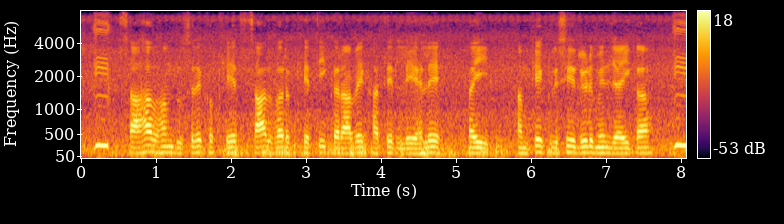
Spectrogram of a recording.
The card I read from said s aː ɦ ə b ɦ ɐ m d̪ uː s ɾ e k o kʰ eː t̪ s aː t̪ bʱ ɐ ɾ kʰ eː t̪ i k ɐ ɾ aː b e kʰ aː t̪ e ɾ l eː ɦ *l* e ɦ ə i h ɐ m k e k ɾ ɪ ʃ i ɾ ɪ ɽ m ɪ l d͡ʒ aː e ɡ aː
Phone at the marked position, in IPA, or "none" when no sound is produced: l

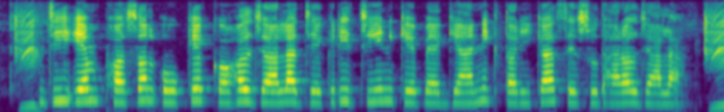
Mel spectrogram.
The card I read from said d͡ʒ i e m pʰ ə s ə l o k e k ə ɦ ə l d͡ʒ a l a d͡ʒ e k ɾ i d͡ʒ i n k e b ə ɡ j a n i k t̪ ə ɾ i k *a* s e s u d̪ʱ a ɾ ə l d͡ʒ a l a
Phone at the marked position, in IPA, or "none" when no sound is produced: a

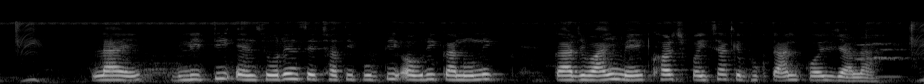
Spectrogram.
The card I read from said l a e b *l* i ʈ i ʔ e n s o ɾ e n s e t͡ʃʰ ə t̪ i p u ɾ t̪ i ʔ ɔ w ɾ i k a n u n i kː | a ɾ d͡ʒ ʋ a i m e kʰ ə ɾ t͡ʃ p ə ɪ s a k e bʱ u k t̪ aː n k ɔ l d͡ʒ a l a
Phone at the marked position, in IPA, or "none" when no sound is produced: l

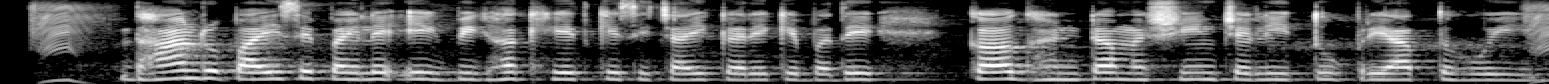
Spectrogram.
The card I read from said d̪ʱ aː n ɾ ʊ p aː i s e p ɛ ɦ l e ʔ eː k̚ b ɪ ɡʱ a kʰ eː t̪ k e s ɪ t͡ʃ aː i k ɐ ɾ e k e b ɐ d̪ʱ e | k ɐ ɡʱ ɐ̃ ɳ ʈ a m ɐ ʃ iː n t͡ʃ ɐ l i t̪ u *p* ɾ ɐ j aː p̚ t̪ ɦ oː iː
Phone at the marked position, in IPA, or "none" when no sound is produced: p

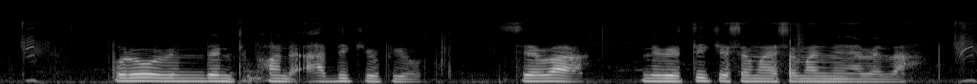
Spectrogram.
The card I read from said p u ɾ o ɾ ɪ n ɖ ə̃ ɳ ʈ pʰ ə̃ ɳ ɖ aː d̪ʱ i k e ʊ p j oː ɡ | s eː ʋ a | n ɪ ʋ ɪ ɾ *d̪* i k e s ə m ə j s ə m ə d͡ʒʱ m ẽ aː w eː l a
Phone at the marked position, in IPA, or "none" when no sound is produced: t̪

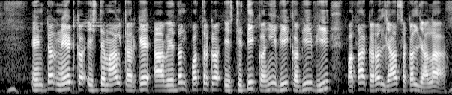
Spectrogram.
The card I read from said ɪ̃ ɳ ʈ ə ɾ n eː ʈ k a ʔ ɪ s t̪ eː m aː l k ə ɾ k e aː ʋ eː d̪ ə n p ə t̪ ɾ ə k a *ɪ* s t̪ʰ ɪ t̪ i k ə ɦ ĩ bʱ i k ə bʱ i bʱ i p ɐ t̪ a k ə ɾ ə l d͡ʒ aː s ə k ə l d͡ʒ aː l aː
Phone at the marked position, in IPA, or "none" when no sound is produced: ɪ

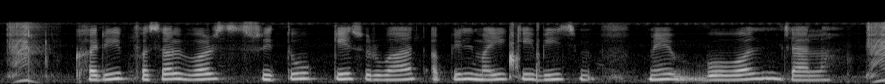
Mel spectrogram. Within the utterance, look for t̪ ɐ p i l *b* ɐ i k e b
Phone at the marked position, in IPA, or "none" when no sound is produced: m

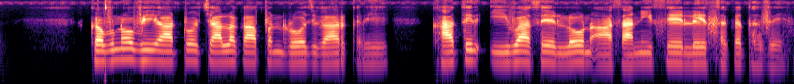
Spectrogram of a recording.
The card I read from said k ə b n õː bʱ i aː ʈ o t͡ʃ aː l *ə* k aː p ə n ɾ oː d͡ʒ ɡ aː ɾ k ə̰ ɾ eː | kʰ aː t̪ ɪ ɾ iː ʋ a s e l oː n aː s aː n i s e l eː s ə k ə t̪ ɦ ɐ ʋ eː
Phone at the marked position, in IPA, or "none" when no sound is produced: ə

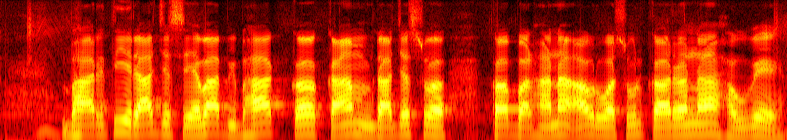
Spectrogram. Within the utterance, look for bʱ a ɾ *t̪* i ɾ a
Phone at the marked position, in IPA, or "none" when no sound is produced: t̪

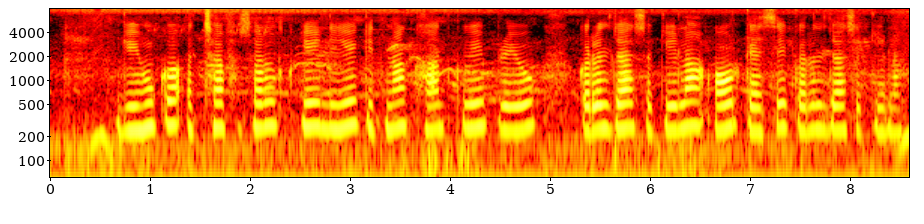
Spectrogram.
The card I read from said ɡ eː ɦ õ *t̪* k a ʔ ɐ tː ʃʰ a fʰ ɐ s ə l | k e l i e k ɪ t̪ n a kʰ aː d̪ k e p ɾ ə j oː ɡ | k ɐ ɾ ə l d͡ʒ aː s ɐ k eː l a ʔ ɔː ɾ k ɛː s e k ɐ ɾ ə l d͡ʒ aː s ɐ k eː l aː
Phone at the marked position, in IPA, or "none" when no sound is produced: none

